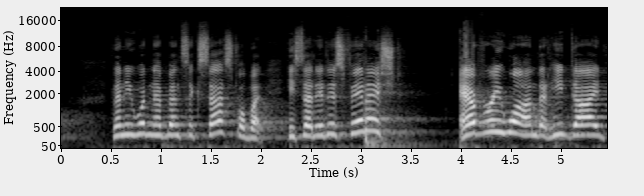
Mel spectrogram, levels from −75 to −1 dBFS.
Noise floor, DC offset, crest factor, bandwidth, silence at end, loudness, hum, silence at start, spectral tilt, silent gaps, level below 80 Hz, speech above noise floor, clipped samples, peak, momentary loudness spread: -50 dBFS; under 0.1%; 18 dB; 16 kHz; 0 s; -17 LUFS; none; 0.5 s; -2.5 dB/octave; none; -50 dBFS; 33 dB; under 0.1%; 0 dBFS; 9 LU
